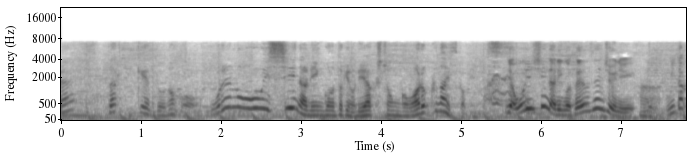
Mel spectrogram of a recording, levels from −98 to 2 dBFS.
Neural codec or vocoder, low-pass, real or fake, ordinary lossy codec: none; 7.2 kHz; real; MP3, 48 kbps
